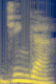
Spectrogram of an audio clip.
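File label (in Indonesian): "jingga", Indonesian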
